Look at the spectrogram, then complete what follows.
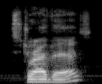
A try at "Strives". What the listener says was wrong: The E is silent. The E is silent.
